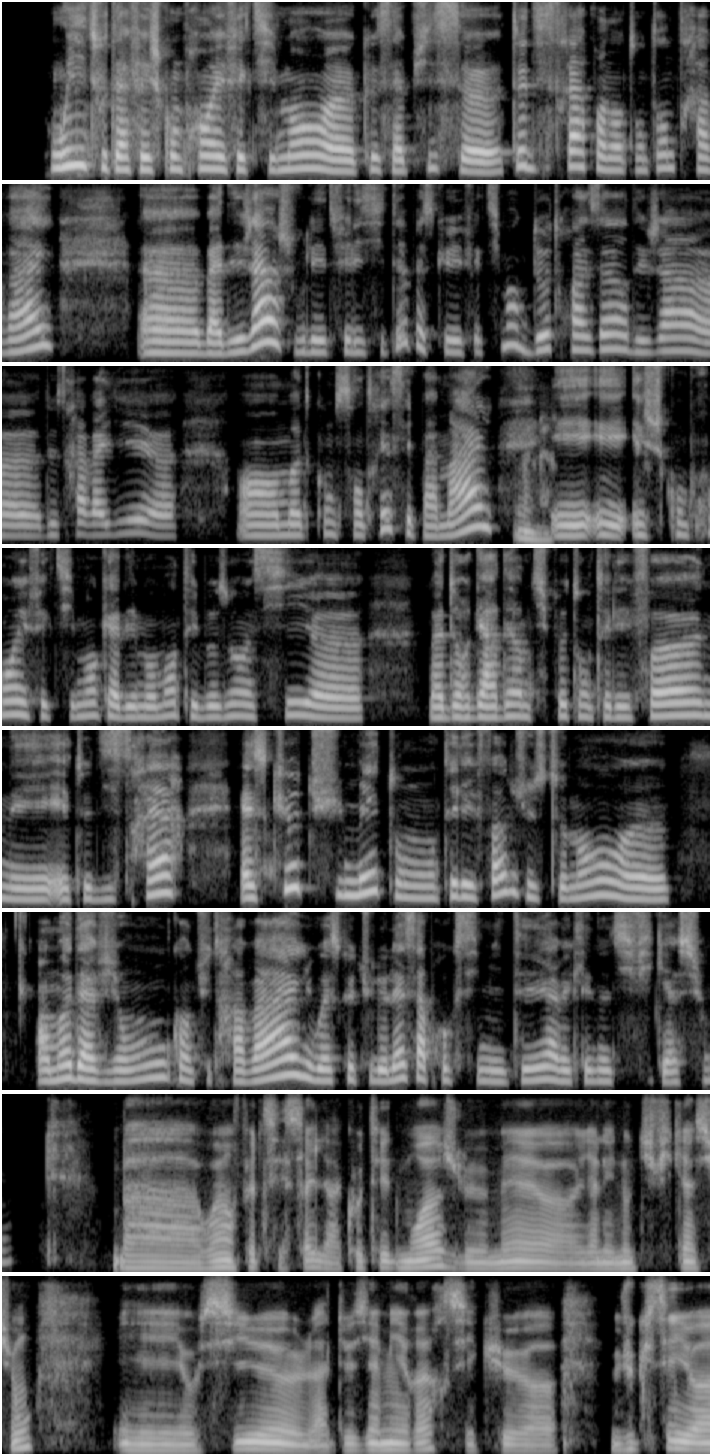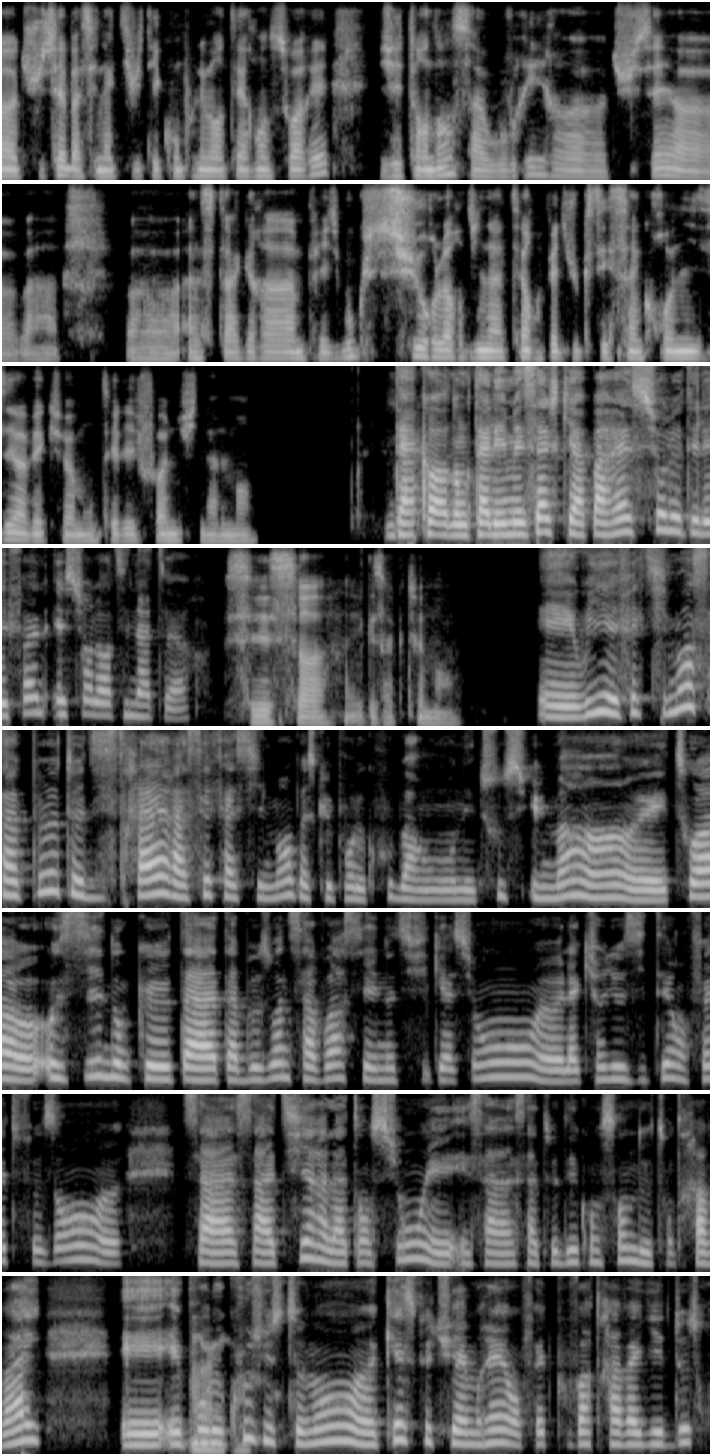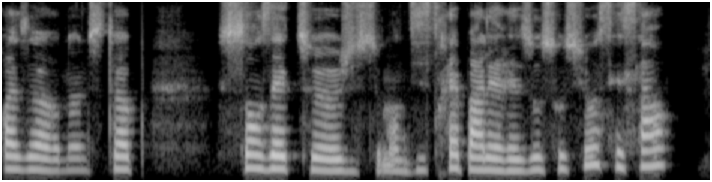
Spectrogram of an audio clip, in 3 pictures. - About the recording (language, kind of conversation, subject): French, advice, Comment réduire les distractions numériques pendant mes heures de travail ?
- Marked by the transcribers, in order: stressed: "sur"; tapping; other background noise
